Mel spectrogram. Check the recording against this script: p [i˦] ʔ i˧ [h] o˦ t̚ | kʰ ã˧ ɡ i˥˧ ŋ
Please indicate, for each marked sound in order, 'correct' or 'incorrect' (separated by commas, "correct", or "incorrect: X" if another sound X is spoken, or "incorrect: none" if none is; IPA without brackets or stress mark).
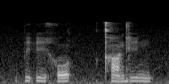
correct, correct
